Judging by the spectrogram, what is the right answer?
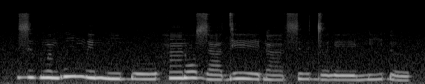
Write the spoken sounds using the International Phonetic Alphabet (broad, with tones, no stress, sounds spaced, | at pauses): z ɨ˧ ɡʷ ã˧ ɡʷ iː˦ m e˧ m ĩ˨ ɓ oː˨ h ã˧ ɾ ɔ˧ z a˨ d eː˦˨ ɗ ã˨ s ɨ˧ d ə˨ l eː˨ n i˨˦ ɗ ə˨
